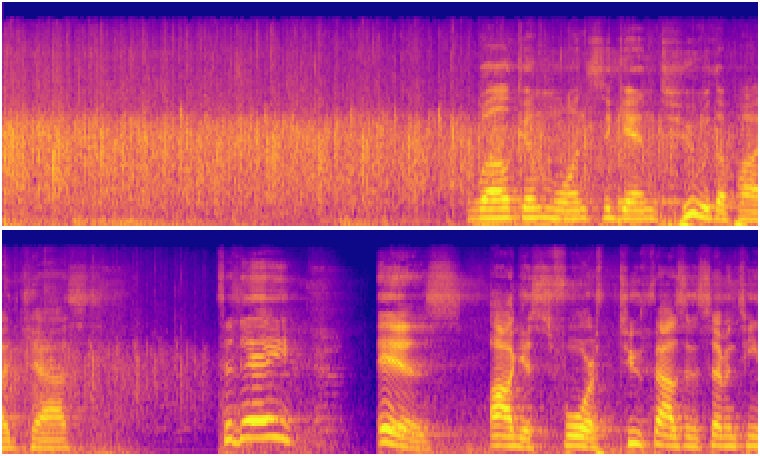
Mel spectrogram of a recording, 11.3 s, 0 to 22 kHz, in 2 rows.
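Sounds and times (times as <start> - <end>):
audience clapping: 0.0 - 7.4
speech: 3.5 - 6.4, 7.3 - 11.3.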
